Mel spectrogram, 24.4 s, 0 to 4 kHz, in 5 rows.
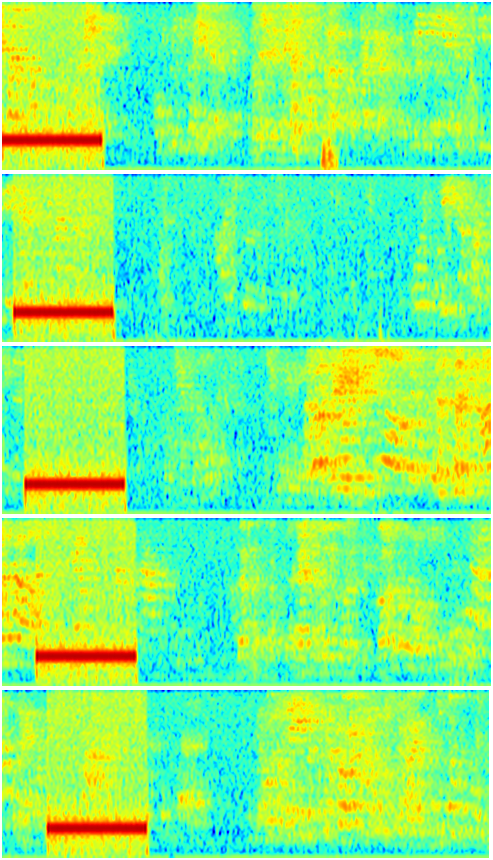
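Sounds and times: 
telephone tone while placing a phone call: 0:00.0 - 0:01.0, 0:05.0 - 0:06.0, 0:10.0 - 0:11.0, 0:15.0 - 0:16.0, 0:20.0 - 0:21.0
people talking: 0:00.0 - 0:06.0, 0:09.0 - 0:16.4, 0:17.0 - 0:24.4.

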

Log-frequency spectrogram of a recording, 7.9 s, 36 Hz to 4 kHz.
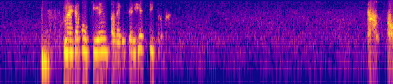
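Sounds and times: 
speech: 0:01.3 - 0:03.4
search and rescue dog barking: 0:07.4 - 0:07.8.

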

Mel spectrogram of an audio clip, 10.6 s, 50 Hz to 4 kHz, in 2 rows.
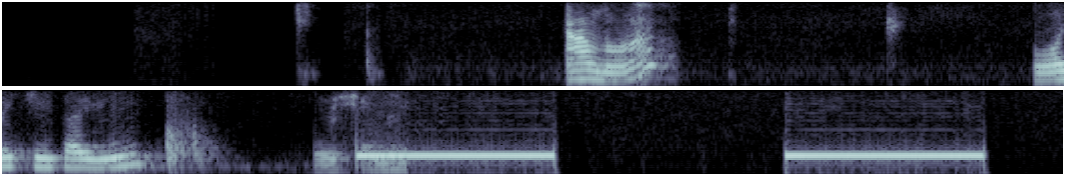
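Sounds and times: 
speech: 0:02.8 - 0:03.4, 0:05.2 - 0:06.2, 0:06.9 - 0:07.4
telephone busy signal after a dropped call: 0:07.1 - 0:08.1, 0:09.2 - 0:10.2.

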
